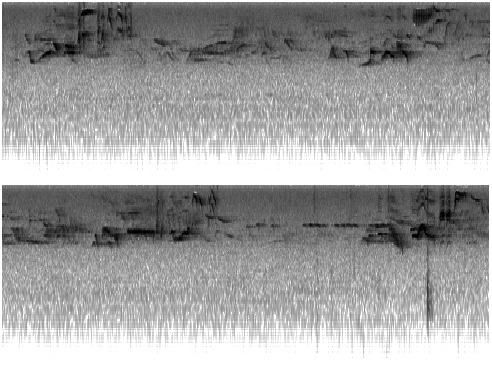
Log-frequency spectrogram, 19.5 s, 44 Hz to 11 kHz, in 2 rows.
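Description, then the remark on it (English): A busy chorus of birds sings and chirps continuously in a garden at 4:30 in the morning, several overlapping calls rising and falling, with a faint background hum and no talking. “if you can hear it or not, but the birds in this garden are going crazy this morning.”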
